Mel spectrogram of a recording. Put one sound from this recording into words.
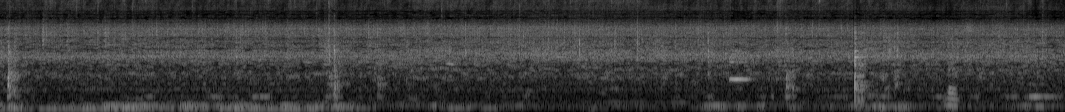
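Fingers squish and scrape food against a metal pot.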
